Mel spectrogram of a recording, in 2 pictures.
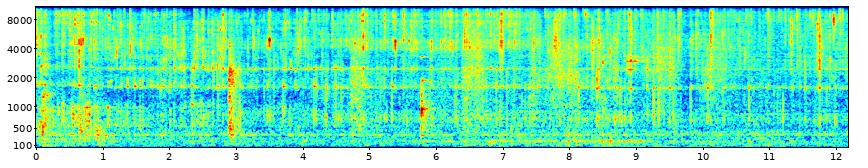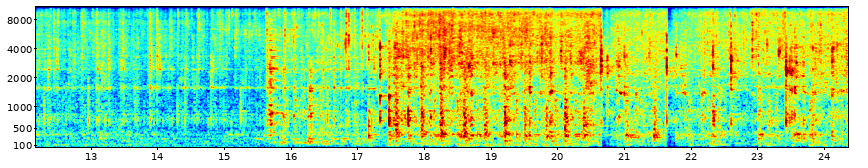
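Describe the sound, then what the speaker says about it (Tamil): Garlic frying in oil for a curry leaf and garlic kara kuzhambu, a continuous close sizzle with occasional stirring scrapes that grows louder and brighter toward the end. "இதில் இப்போ நம்ம பூண்டு போடுறோம்"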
